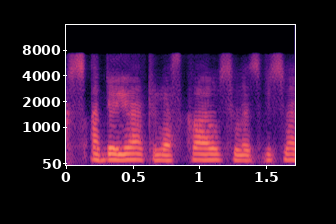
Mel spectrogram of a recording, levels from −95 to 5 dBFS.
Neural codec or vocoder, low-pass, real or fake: codec, 16 kHz, 0.5 kbps, FreqCodec, smaller model; 7.2 kHz; fake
